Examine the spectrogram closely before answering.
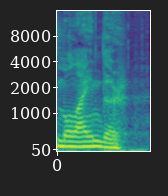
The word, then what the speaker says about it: Molander: How do you say it in the proper Scandinavian pronunciation? I think it's Molander. Wow. When I say that to Swedish people, their eyes light up.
